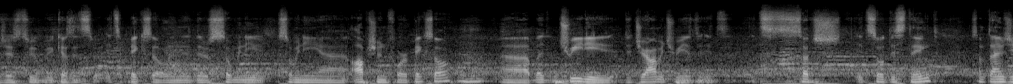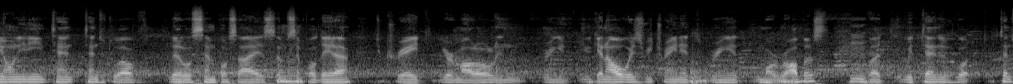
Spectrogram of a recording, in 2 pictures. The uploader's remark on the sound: Day 2 of INTERGEO 2023 "LIVE" from Berlin!!!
